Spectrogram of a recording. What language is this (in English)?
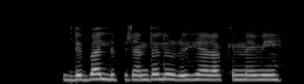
Pashto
